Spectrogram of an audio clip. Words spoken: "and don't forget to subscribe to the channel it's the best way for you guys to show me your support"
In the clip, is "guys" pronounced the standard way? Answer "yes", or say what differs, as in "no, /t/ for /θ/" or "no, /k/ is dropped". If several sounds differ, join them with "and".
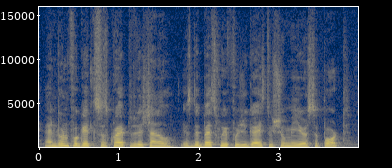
no, /s/ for /z/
